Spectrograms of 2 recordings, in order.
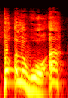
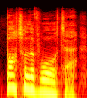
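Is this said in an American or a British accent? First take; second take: British; American. First: It is said in a British accent. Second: It is said in an American accent.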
